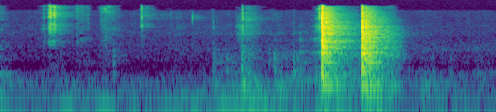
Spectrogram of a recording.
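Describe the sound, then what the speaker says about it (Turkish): Scissors snip excess yarn from a handmade pompom, two sharp close cuts near the end after a few faint light handling clicks. "Diğer tarafta da yine şuradaki fazla ipimi hemen kesiyorum."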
